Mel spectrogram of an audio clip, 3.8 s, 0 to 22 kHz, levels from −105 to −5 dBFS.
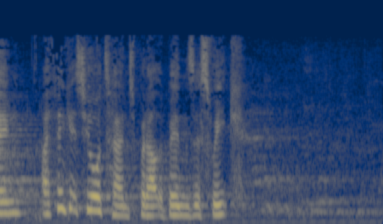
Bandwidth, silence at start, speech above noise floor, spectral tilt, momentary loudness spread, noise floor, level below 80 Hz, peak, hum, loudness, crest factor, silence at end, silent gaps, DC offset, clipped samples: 11.5 kHz; 0 s; 25 dB; -5 dB/octave; 22 LU; -66 dBFS; -76 dBFS; -24 dBFS; none; -42 LUFS; 18 dB; 0.5 s; none; under 0.1%; under 0.1%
